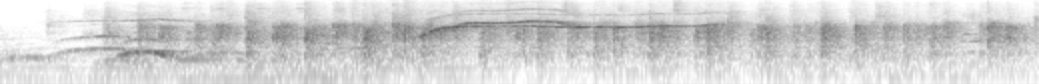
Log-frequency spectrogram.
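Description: An audience bursts into sustained applause for a performer about to play, dense clapping rising quickly and holding steady, with a few high whistles and cheers cutting through around the middle.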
